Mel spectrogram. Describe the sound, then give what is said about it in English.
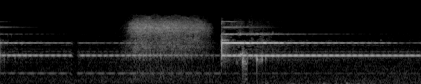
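A meditation bell rings with a sustained, steady pure tone and overtones, joined by a brief hiss and then a brighter struck chime that lingers and pulses gently as it fades, with no voices. “Then I say, breathe in the bell. It sounds like this.”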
